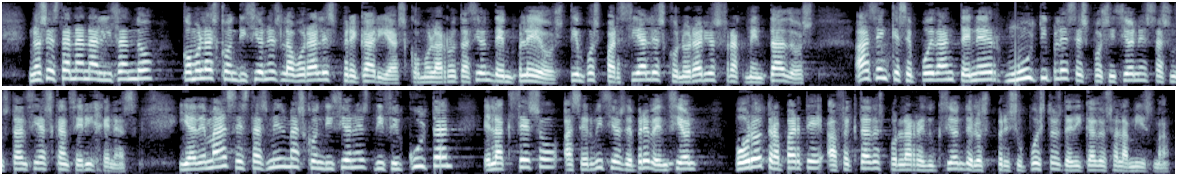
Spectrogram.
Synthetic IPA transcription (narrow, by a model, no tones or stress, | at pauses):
no̞se̞ːst̪ananaliθand̪o̞ | ko̞mo̞lasko̞nd̪iθjo̞ne̞zlaβ̞o̞ɾale̞spɾe̞kaɾja̰sko̞mo̞laro̞t̪aθjo̞nd̪e̞ːmple̞o̞st̪je̞mpo̞spaɾθjale̞sko̞no̞ɾaɾjo̞sfɾaɣmẽ̞nt̪að̞o̞s | aθe̞ŋke̞se̞pwe̞ð̞ant̪e̞ne̞ɾmult̪iple̞se̞spo̞siθjo̞ne̞sasust̪an̟θjaskan̟θe̞ɾixe̞na̰siaðe̞mase̞st̪azmizmasko̞nd̪iθjo̞ne̞zðifikult̪an | e̞lakθe̞so̞ase̞ɾβ̞iθjo̞zðe̞pɾe̞β̞e̞n̟θjo̞n | po̞ɾo̞t̪ɾapaɾt̪e̞ʔafe̞kt̪að̞o̞spo̞ɾlare̞ðukθjo̞nd̪e̞lo̞spɾe̞supwe̞st̪o̞zðe̞ðikað̞o̞salamizma̰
